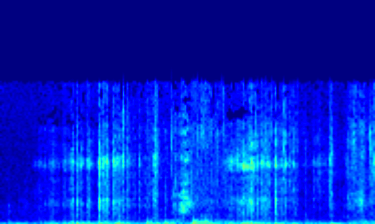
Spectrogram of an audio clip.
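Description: A hand-held solid red bar soap has its corner repeatedly scraped and shaved by a metal blade edge, piling pink flakes below. The audio is a quiet, continuous run of dry, bright scratching strokes over a low rustle, with short crisp scrapes following one another throughout.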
